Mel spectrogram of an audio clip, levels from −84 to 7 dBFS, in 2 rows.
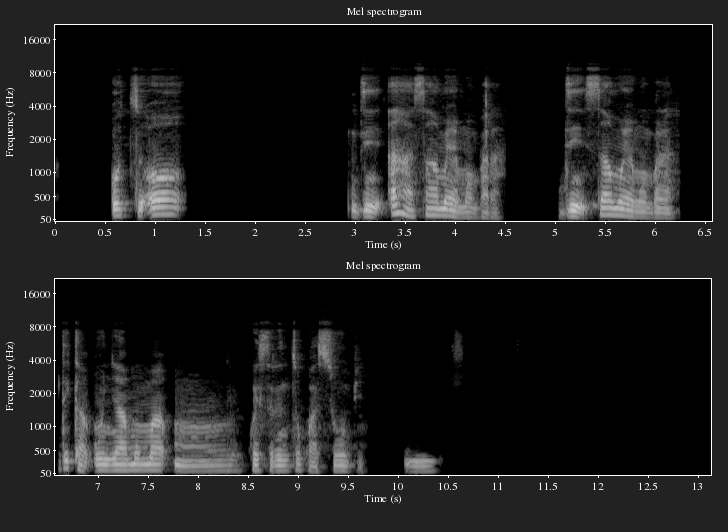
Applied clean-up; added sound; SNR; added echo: neural mask model Resemble Enhance denoiser.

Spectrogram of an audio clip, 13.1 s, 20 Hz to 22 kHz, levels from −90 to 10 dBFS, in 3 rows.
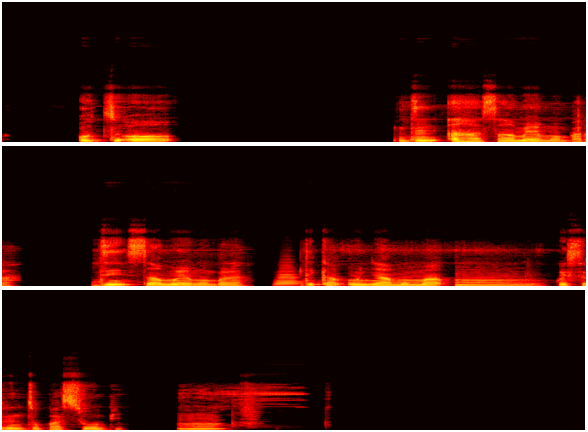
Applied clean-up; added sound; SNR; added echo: neural mask model RNNoise.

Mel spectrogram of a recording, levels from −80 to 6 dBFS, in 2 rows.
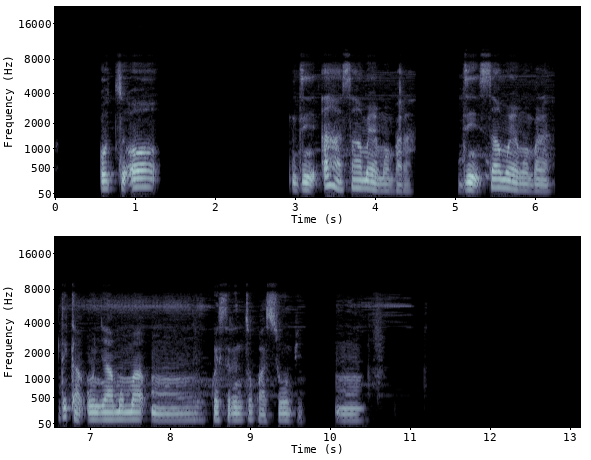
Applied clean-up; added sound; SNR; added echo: none; none; none; none.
